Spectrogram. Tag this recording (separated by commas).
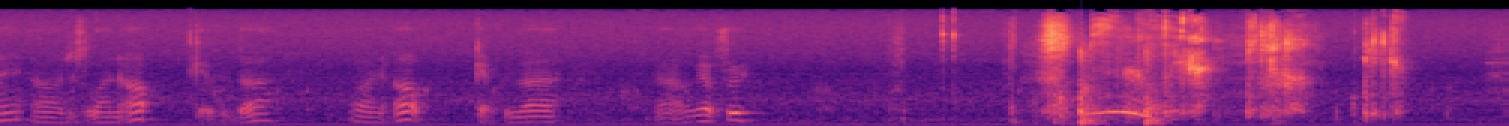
Speech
